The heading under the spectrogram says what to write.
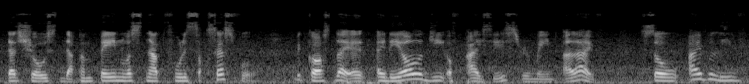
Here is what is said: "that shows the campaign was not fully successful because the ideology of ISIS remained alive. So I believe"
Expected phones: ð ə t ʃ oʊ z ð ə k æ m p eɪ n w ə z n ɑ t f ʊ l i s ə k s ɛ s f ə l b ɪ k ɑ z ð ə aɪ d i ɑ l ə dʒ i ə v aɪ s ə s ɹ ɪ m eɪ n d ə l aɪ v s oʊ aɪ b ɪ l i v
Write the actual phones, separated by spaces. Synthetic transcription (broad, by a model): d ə t ʃ oʊ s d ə k æ m p eɪ n w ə s n ɑ t f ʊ l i s ə k s ɛ s f ə l b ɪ k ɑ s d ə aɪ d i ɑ l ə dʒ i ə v aɪ s ə s ɹ ɪ m eɪ n d ə l aɪ v s oʊ aɪ b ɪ l i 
